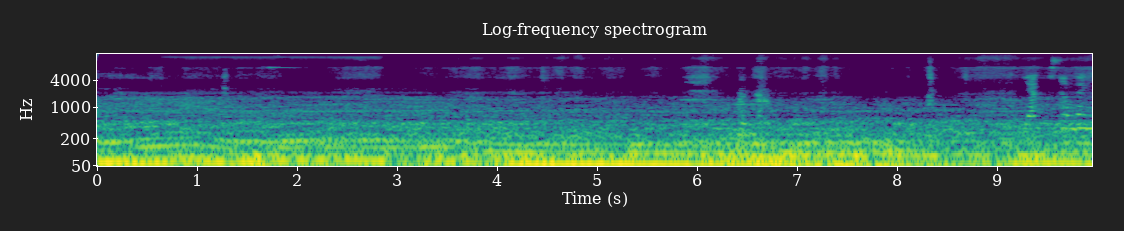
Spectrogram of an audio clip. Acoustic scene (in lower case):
car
